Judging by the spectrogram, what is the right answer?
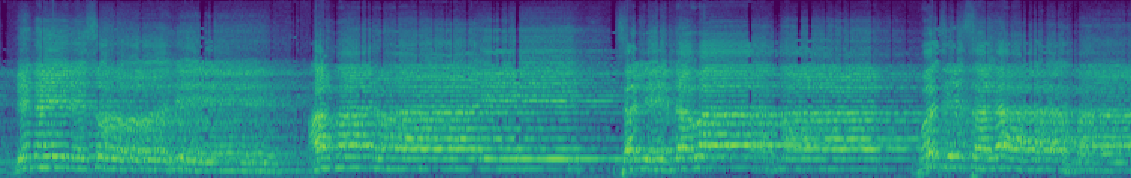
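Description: Men's voices of a Mouride kourel chanting a khassida, a devotional Arabic poem, unaccompanied. The chant moves in long held phrases of about three seconds each, with the pitch sliding at the start of each phrase.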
